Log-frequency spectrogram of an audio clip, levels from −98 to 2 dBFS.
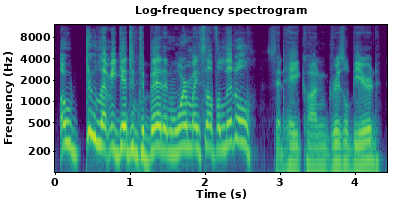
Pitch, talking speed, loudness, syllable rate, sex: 185 Hz, 205 wpm, -18 LUFS, 5.1 syllables/s, male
